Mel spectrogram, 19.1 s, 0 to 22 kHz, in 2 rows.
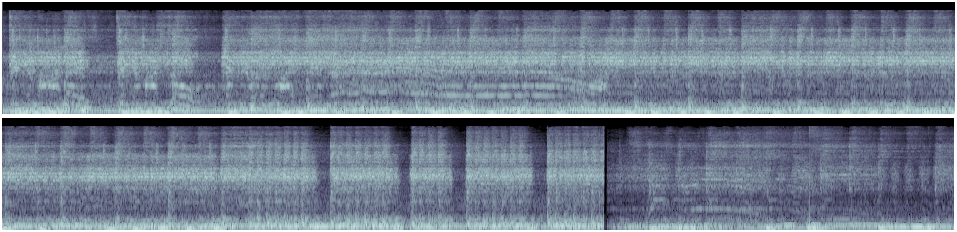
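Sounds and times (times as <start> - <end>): rock music with guitar: 0.0 - 19.0.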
